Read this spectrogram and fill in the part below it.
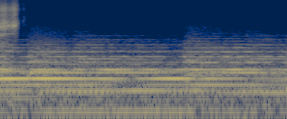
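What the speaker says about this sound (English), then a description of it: "We can actually pull this lever and ring the Bell of Awakening." The Bell of Awakening in Dark Souls rings out as a lever is pulled: one sustained, resonant metallic toll with a long, steady ringing decay, loud and alone.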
